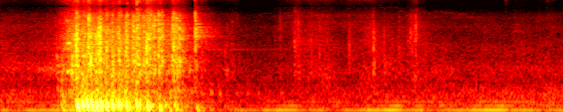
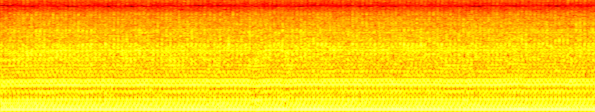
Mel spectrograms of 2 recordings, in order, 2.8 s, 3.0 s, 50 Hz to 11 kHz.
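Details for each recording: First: Echo PAS225 trimmer, cold start on half choke after priming: short raspy rev that never climbs to full throttle, then low lumpy idle; bogging from rich running, exhaust port to be checked. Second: Echo string trimmer after carburetor adjustment to restore full throttle: high steady scream at full throttle, drops cleanly to an even idle without stumbling, head not spinning at idle; runs properly.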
